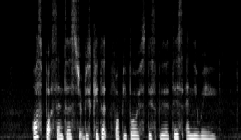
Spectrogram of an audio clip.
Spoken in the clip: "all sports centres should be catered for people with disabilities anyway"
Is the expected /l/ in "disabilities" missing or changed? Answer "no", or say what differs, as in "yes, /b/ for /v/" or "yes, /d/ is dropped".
yes, /n/ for /l/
